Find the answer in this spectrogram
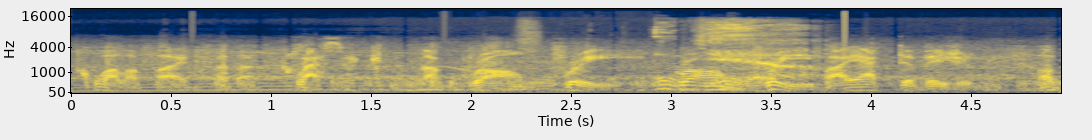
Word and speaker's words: Grand Prix: this is Grand Prix he was pronouncing it all wrong isn't it Grand Prix for the Atari BCS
